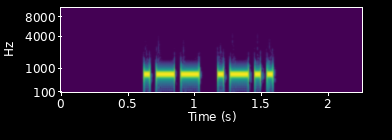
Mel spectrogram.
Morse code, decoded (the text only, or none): WL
